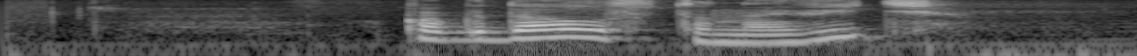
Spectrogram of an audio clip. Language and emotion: Russian, neutral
